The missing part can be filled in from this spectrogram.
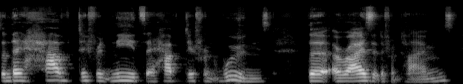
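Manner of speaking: usual speaking voice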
